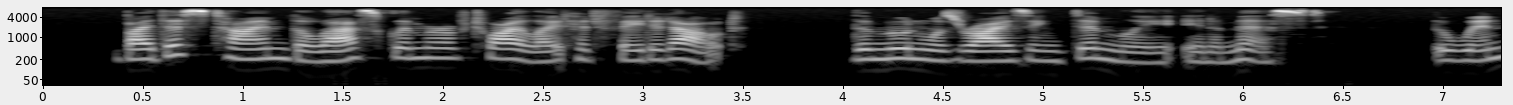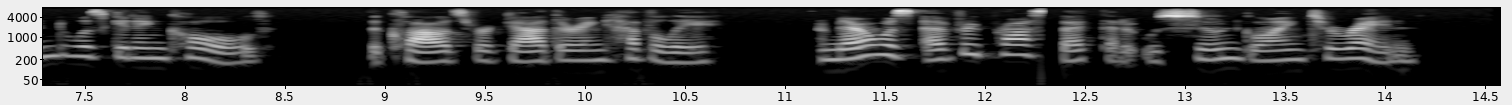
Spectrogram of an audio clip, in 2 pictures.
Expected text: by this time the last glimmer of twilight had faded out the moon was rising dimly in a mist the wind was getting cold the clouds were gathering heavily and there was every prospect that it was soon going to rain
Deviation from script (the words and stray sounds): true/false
true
